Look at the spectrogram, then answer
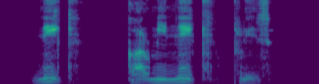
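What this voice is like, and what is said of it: Heavy Russian accent. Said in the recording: “His accent was heavy ... The Russian”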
